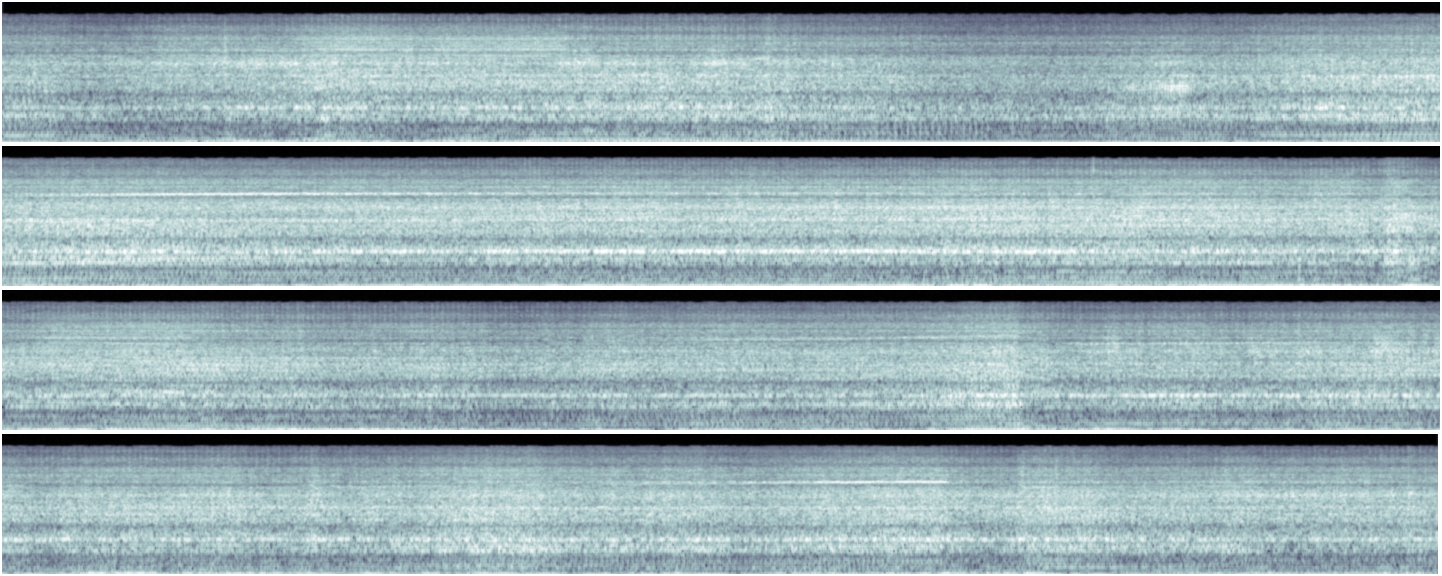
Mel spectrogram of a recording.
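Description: Ducati Monster sidecar rig's V-twin engine running at cruising speed, heard from onboard along with wind and road noise; its pitch drifts up and down gently with the throttle.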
